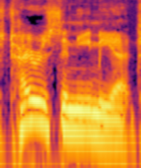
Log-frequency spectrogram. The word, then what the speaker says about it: tyrosinemia: It's called tyrosinemia type 1, if I'm saying that correctly. – You are indeed.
